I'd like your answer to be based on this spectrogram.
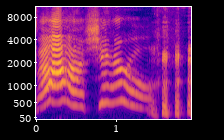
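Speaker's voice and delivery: loud, high mock-lustful cry; forced passion, loud and high; disgust masked as lust. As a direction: turn disgust into a hammed-up swoon. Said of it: "tries to make his disgust into lust".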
